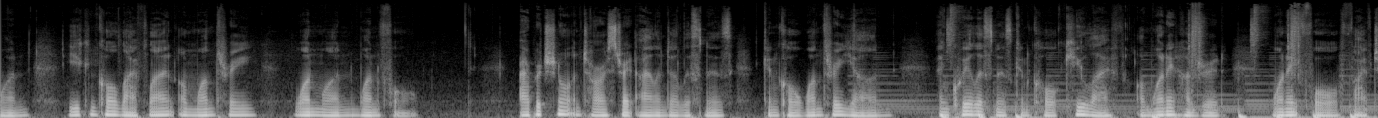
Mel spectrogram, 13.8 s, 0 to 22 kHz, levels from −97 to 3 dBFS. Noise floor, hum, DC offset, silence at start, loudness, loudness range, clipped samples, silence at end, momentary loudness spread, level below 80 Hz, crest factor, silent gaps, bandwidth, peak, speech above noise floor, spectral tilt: -54 dBFS; none; under 0.1%; 0 s; -23 LUFS; 2 LU; under 0.1%; 0 s; 11 LU; -34 dBFS; 18 dB; none; 12 kHz; -4 dBFS; 33 dB; -7.5 dB/octave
